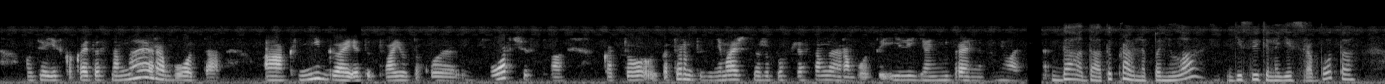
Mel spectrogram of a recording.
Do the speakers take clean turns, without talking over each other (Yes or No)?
Yes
